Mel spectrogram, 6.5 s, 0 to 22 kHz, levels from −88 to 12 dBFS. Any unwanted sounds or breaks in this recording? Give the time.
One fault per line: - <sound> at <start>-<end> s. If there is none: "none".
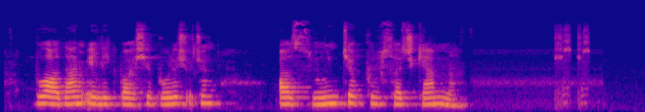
- laugh at 5.5-5.9 s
